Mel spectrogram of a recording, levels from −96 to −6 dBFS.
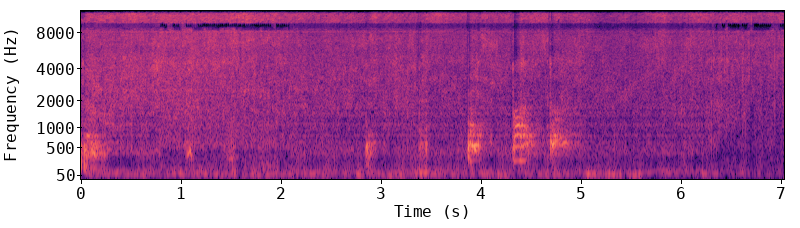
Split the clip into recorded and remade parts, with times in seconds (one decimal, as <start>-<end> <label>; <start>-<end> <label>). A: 0.0-0.8 remade; 0.8-2.1 recorded; 2.1-6.3 remade; 6.3-7.0 recorded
